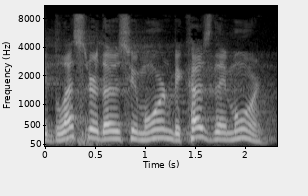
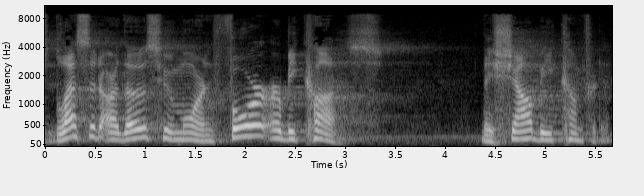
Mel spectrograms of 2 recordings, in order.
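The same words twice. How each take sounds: First: Said in the usual way. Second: Slow, with "for or because" weighed out and punched; stress on for or because. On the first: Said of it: "Jesus did not simply say". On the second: Shown as a demonstration. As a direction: lean hard on "for or because", then land it. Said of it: "He says".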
